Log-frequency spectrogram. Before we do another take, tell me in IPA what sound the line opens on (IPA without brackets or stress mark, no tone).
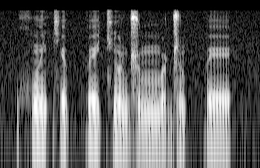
xʷ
